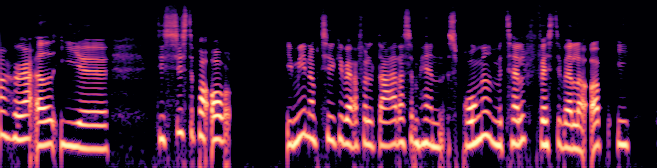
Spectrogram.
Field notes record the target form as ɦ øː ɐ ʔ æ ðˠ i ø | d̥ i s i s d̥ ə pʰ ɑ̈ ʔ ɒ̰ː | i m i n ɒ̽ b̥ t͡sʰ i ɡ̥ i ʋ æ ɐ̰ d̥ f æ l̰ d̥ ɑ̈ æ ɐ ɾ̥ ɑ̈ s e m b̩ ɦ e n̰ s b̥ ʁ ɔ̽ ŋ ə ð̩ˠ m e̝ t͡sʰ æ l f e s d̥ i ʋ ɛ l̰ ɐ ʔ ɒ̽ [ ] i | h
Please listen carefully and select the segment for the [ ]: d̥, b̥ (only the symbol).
b̥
